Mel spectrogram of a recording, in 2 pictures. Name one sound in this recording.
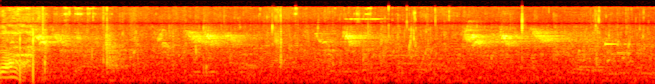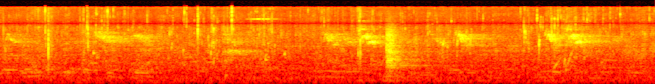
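Fish splash and slosh at the water's surface.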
